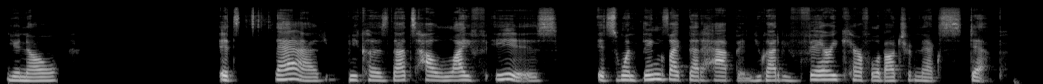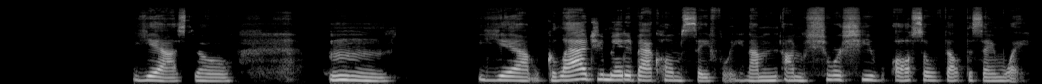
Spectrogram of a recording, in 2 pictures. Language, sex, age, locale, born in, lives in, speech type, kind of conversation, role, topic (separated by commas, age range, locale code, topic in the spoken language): English, female, 30-34, en-US, United States, United States, conversation, advice, advisor, How can I apologize and rebuild trust after saying something hurtful to my partner?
